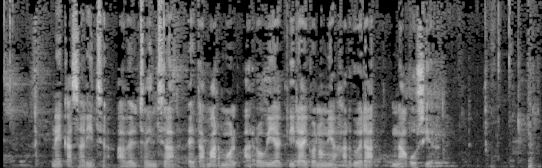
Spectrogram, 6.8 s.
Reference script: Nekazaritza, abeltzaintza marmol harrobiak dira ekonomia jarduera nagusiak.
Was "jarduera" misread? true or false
false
